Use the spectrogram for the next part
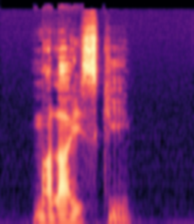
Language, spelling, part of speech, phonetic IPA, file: Polish, malajski, adjective / noun, [maˈlajsʲci], Pl-malajski.ogg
